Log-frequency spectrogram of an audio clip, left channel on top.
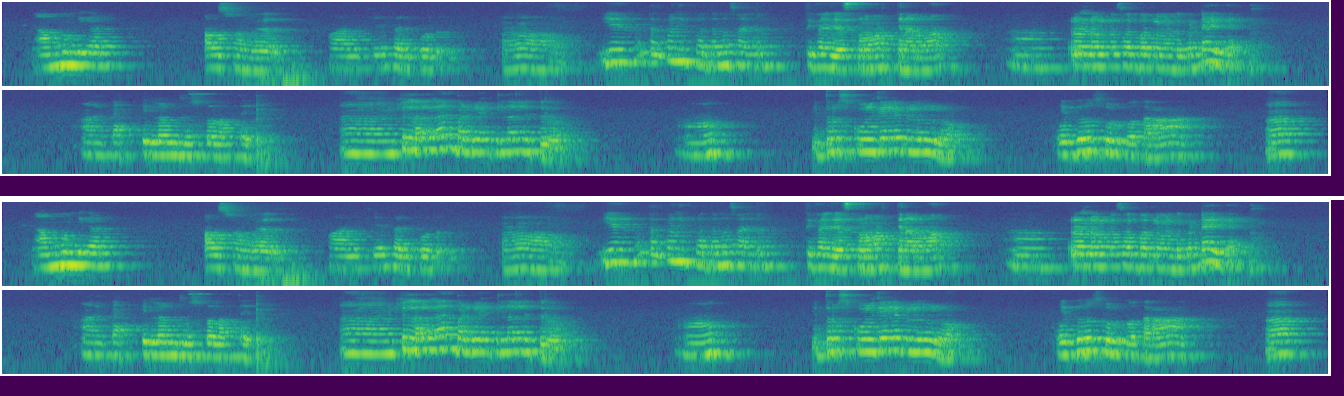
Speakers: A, on the right; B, on the right.
A: అమ్మ ఉంది
B: అవసరం లేదు
A: వాళకే సరిపోదు
B: ఆ ఏంటంటది పని పద్ధన్న సాయంత్రం టిఫిన్ చేసుకోవడమా
A: ఆ
B: తినడమా
A: ఆ
B: రెండు రోజులకోసారి బట్టలు పిన్ డుకుంటే అయిపోను
A: ఆయకా పిల్లలను చూసుకోలంతే
B: ఆ పిల్లలు కాని పడివయ పిల్లలు ఇద్దరు
A: ఆ
B: ఇద్దరు స్కూల్ కెళ్ళే పిల్లలు
A: ఎద్దరు స్కూల్కి పోతారా
B: ఆ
